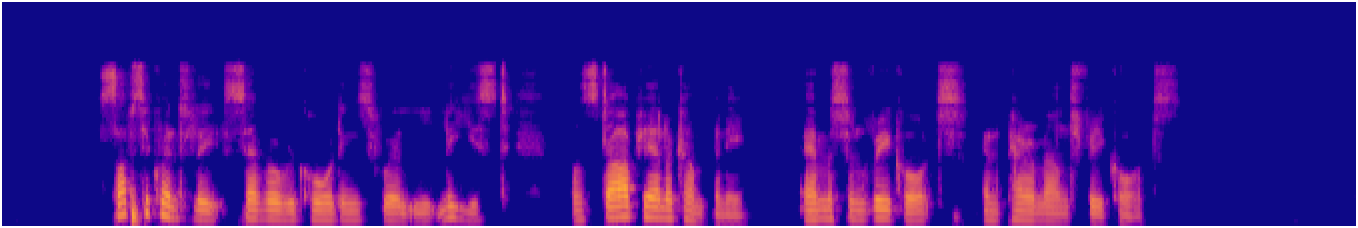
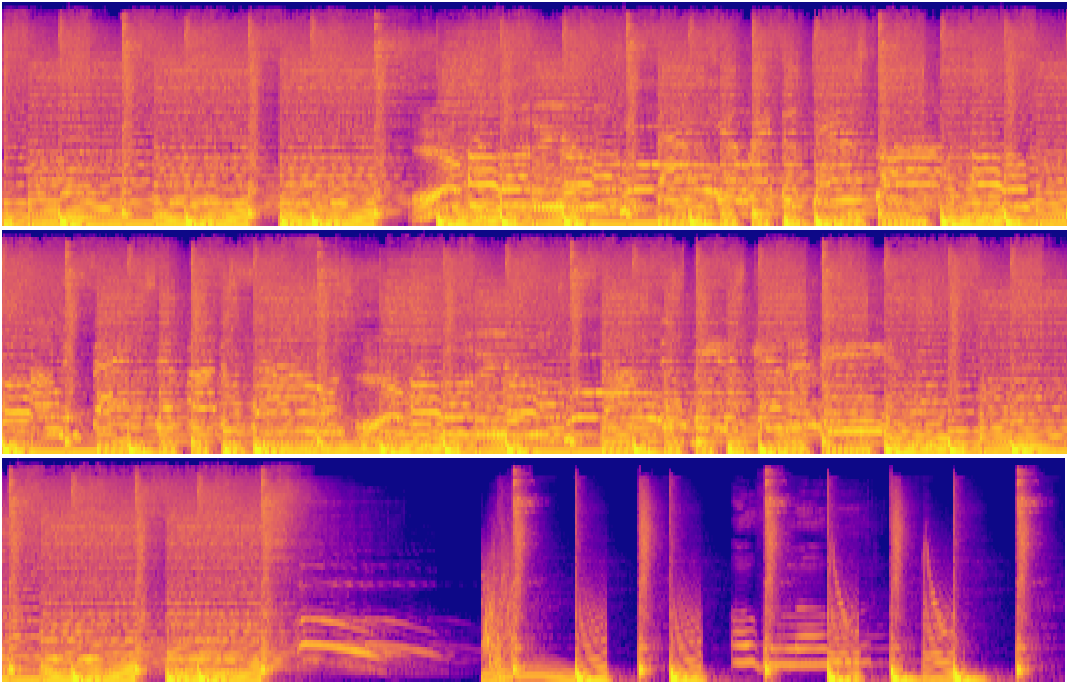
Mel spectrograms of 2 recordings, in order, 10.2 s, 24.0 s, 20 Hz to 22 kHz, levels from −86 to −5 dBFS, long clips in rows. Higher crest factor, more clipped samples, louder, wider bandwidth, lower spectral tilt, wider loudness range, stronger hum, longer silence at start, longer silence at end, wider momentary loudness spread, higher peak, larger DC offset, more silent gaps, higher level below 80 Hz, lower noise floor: first, 22 dB vs 14 dB; neither; second, -34 LUFS vs -14 LUFS; second, 8.4 kHz vs 20 kHz; about the same, -5 dB/octave vs -4.5 dB/octave; about the same, 5 LU vs 5 LU; neither; first, 0.75 s vs 0 s; first, 1.35 s vs 0.2 s; first, 14 LU vs 7 LU; second, -12 dBFS vs 0 dBFS; neither; neither; second, -72 dBFS vs -18 dBFS; first, -86 dBFS vs -41 dBFS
